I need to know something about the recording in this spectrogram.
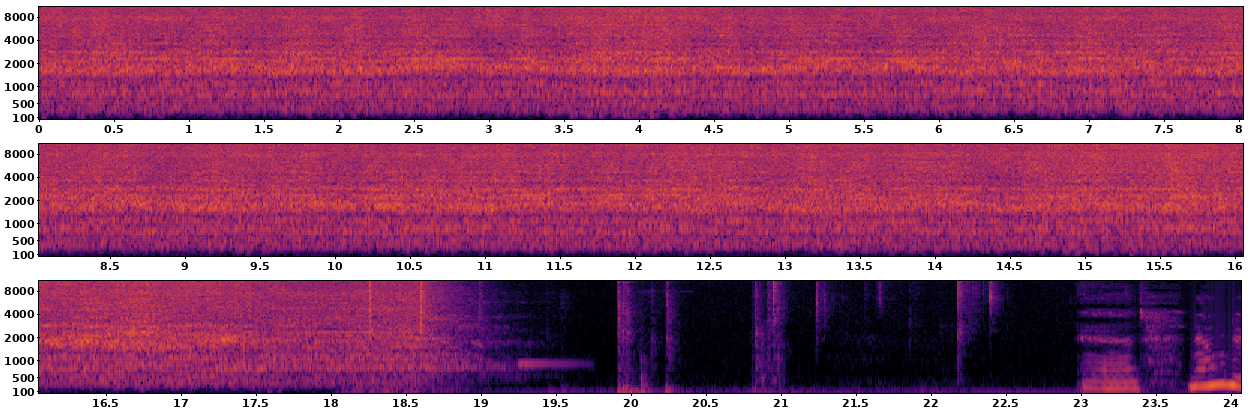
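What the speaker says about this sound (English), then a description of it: "So I'm going to take the dryer, and now I'm going to use the high heat." Hair dryer on high heat blowing over alcohol ink artwork, a loud steady broadband whoosh running continuously for about eighteen seconds before cutting off, followed by a few faint small handling sounds.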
